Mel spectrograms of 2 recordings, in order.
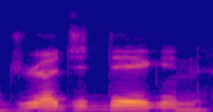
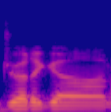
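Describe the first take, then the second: First: The name ends with a 'diggin' sound. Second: The name ends with a 'gon' sound. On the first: It sounds cooler. The speaker calls it wrong. "I am saying it wrong, but it sounds a little cooler" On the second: It is the supposed proper way. The speaker calls it right. "or however you're supposed to say it"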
